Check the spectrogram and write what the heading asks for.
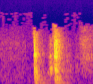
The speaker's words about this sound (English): Bolt your door. And do not leave this room till I come for you in the morning.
